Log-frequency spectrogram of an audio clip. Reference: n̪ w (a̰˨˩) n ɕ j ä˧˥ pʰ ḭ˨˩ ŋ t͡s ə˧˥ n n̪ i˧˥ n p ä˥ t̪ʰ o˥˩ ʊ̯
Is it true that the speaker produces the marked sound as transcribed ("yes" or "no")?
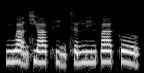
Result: yes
